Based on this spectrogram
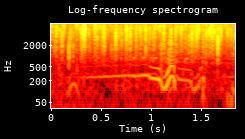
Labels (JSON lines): {"label": "biophony, cascading saw", "recorder": "SoundTrap 600 or HydroMoth"}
